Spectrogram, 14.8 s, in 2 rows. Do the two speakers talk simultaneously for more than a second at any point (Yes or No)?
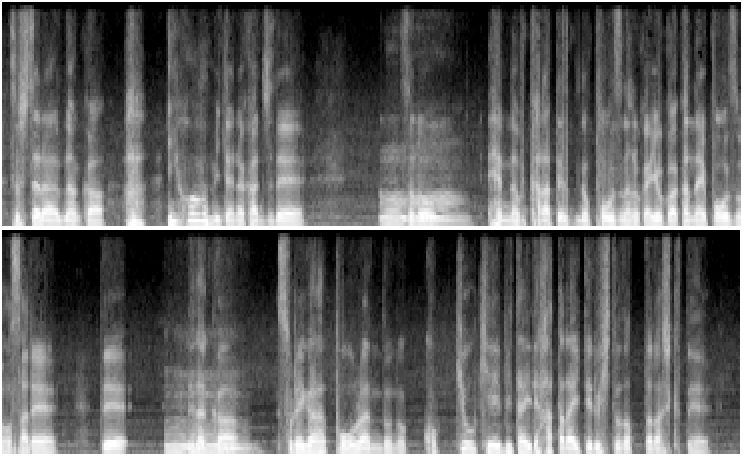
No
